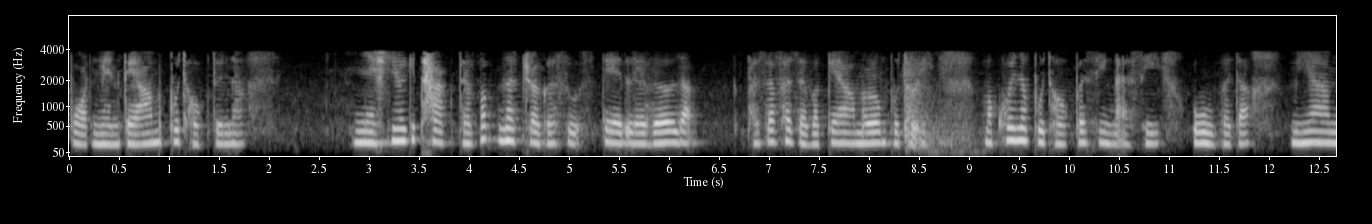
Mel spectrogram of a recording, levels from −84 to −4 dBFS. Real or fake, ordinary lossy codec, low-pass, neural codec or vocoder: fake; AAC, 16 kbps; 7.2 kHz; codec, 16 kHz, 16 kbps, FunCodec, trained on LibriTTS, 50 frames a second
